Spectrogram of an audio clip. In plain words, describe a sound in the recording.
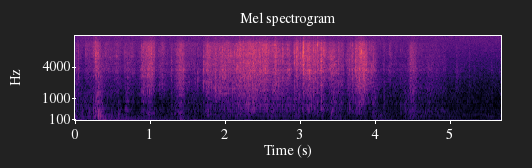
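Plastic wrapping crinkles and rustles up close.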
